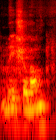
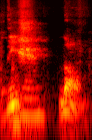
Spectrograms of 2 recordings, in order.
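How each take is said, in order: First: A full vowel sounds between the sh and l. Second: The sh runs straight into the l, no vowel. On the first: "some people will pronounce it like" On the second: "shva in the middle of a word is generally a stoppage of the word"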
